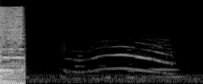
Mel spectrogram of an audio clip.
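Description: Background music cuts off abruptly at the start. Then comes a single high, drawn-out meow-like vocal call from a young child, rising and then falling over about a second.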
